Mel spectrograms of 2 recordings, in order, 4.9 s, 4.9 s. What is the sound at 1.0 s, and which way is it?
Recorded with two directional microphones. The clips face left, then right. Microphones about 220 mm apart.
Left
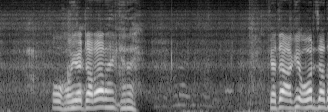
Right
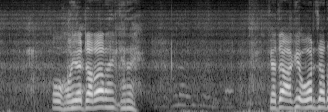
Speech, 20° left (ahead or behind).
